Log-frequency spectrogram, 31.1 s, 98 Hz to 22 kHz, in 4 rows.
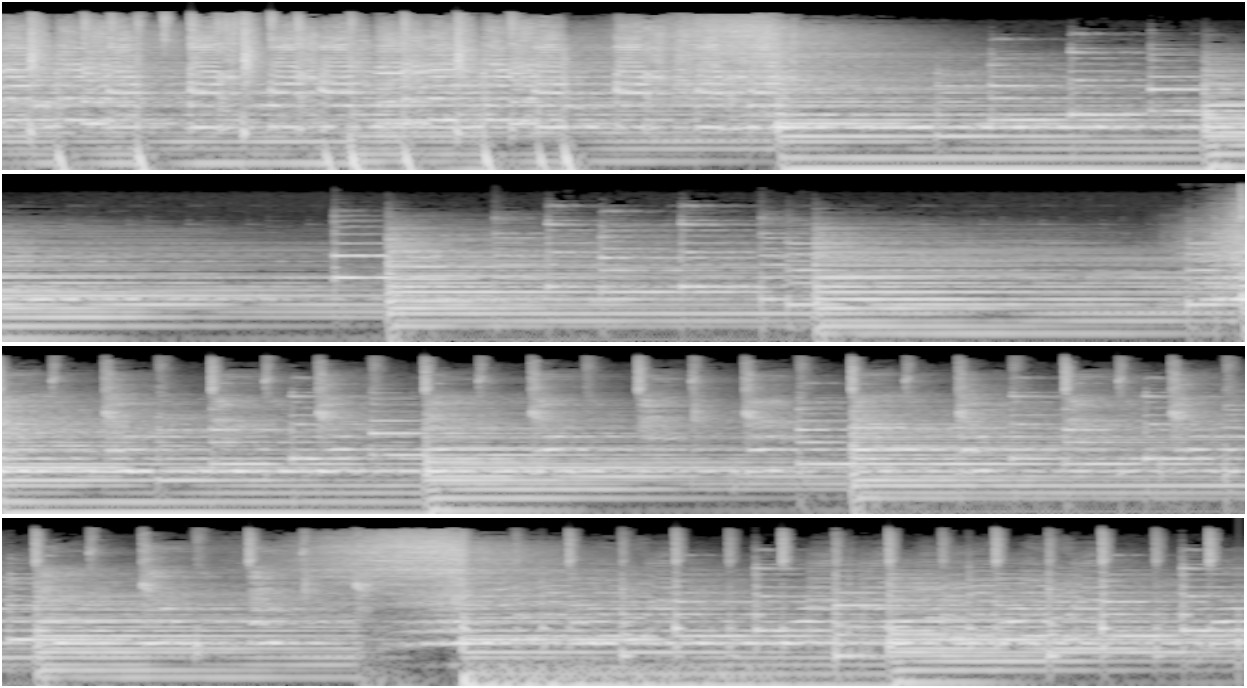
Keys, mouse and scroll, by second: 8.6-9.5 scroll down 4, 9.5 ctrl+b, 10.4 ctrl+v, 10.9-11.9 scroll up 5, 11.9 g, 13.9-14.2 shift+middle drag, 14.2-14.8 scroll up 3, 14.8-16.0 scroll down 1, 16.1 click, 17.6 click, 18.3 `, 18.9-19.4 scroll up 2, 19.4 shift+middle drag, 19.7-20.2 scroll up 2, 20.2 Tab, 20.5 scroll up 2, 20.8 1, 21.3 scroll down 1, 21.5 z, 21.8-22.5 scroll up 2, 22.5 shift+middle click, 23.4 click, 24.1 scroll up 3, 24.3 g, 26.8-30.9 drag.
